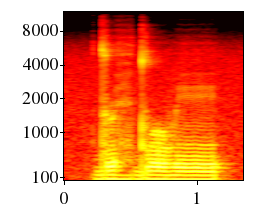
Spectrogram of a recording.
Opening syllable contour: low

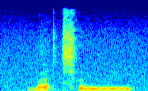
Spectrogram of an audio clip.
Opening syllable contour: high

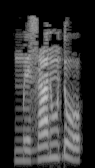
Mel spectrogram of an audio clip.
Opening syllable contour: low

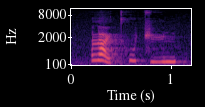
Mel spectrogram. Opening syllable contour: falling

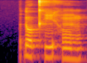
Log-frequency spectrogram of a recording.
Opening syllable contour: high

